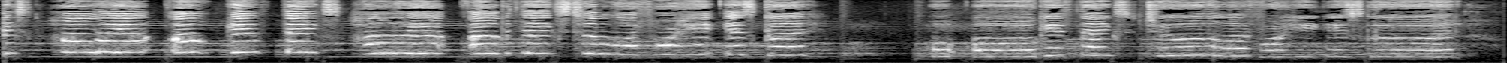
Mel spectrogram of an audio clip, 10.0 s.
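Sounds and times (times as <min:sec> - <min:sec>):
first soprano singing: 0:00.0 - 0:10.0.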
